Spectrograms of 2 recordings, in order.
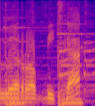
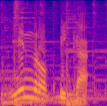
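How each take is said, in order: First: The n merges into the following r. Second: The n is pronounced before the r. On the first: The speaker calls it right. "dibaca mir rabbika" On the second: The speaker calls it wrong. "dan tidak min rabbika"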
